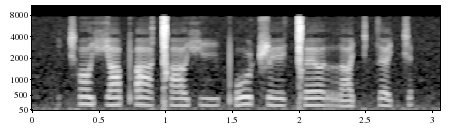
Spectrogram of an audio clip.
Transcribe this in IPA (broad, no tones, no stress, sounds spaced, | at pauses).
cʰ ʌ ç a pʼ aː ǀ a ɐ̯ ç iː pʼ o ʈ͡ʂ eː ǀ ɛ ɐ̯ r a c t ɛ c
